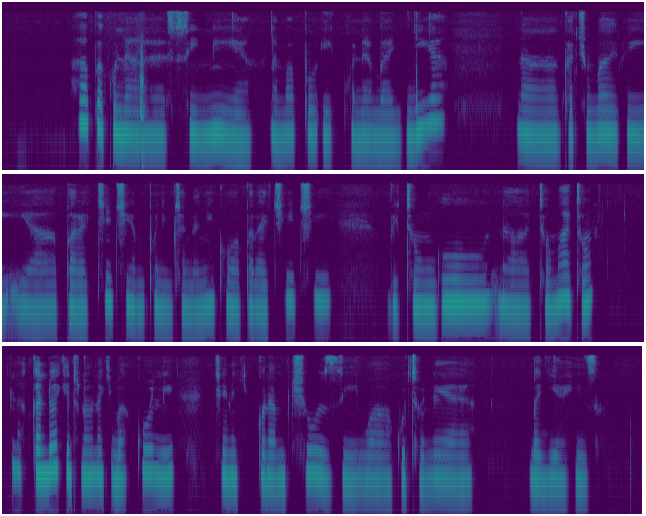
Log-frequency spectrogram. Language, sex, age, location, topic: Swahili, female, 18-24, Mombasa, agriculture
